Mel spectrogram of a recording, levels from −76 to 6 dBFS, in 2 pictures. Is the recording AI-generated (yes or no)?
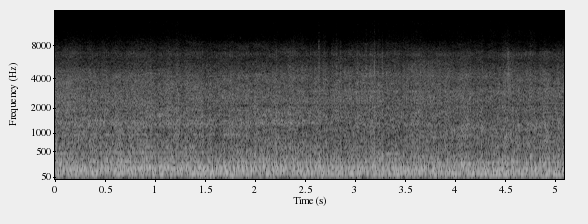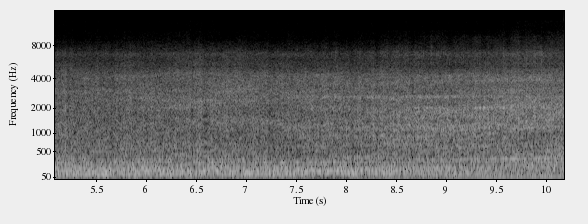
yes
